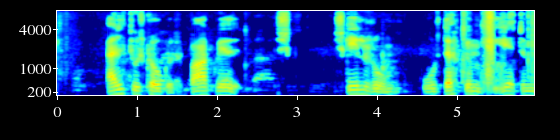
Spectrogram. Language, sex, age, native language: Icelandic, male, 15, Icelandic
